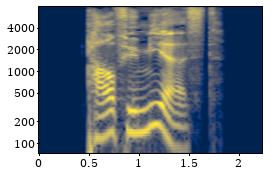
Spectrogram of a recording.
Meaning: second-person singular present of parfümieren
- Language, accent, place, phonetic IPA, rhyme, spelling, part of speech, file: German, Germany, Berlin, [paʁfyˈmiːɐ̯st], -iːɐ̯st, parfümierst, verb, De-parfümierst.ogg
